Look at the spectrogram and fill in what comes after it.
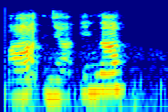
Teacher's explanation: Ma, ña y na, que tienen siempre la úvula despegada de la pared faríngea. Una es bilabial, como es esta imagen, la otra es palatal y la última nasal, alveolar. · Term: nasales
